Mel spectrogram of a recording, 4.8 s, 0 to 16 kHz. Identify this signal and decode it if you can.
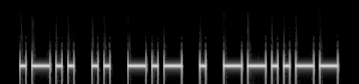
Morse code, heard as a keyed tone, about 14 wpm, 700 Hz. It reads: LIKE,
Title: Sentences from Top 1400 Words 15wpm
